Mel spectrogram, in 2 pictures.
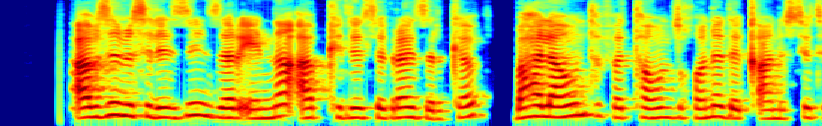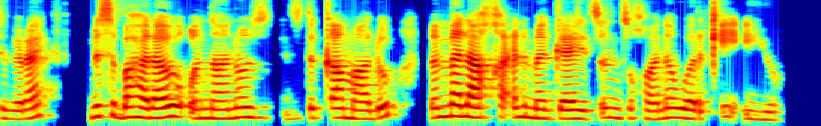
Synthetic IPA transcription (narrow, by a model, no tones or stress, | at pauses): ʔaβzimɨslizizɐɾʔenːaʔaβkʰɨlːɨlt̪ʰɨɡɾajzɨɾɨkʰːɐβ | bahlawɪnt̪ʰɐfɐt̪ʰːawʊnzɨxo̞nɐd̪ɐkʼːanɨst̪ʰit̪ʰɨɡɾaj | mɨsbahlawikʼʊnano̞zɨt̪ʼɨkʼːɐmalːumɐmːɐlaxʕɨlmɐɡajɛt͡sʼɨnzɨxo̞nɐwɔɾkʼiʔɨjːu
